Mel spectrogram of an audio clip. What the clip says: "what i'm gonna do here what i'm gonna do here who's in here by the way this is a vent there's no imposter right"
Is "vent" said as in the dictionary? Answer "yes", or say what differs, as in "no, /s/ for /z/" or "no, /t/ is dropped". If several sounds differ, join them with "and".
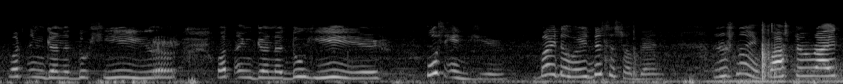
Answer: no, /b/ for /v/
